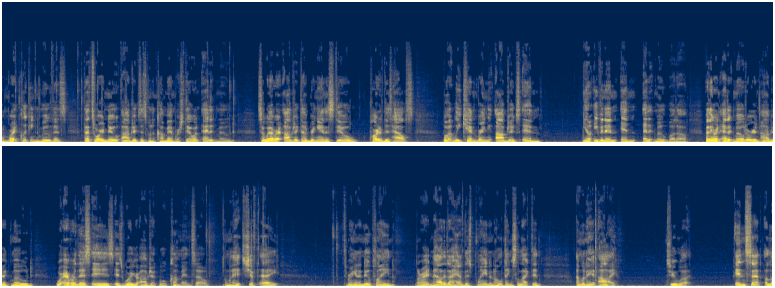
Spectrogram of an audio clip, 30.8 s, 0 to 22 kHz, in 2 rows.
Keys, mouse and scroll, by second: 2.8-3.5 drag, 4.2 middle drag.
